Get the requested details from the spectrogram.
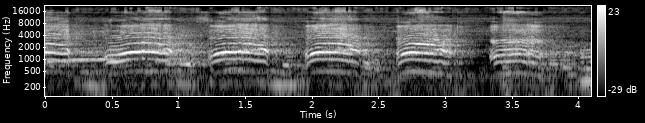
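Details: Newborn baby boy's first cry: loud, rhythmic wailing in about five cry bursts with brief pauses between; a strong, normal newborn cry.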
